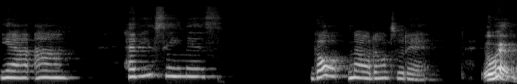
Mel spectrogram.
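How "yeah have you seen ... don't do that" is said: put-on soft, sweet, mousy little voice. Recalling their soft-spoken mom, speaker imitates her in a soft Mickey Mouse type voice. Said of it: "soft Mickey Mouse type voice".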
